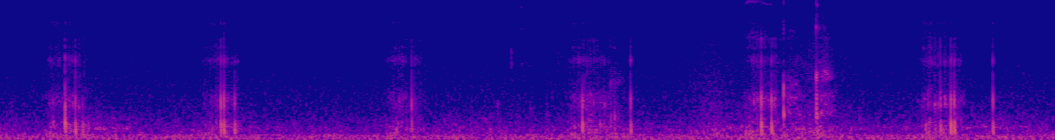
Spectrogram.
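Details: Sleeping rescued pet cats Konbu and Myun, indoors, give an unusual sound different from their normal purr: a continuous quiet low rumble, with soft breathy bursts recurring about every one and a half to two seconds.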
